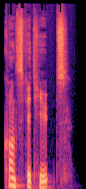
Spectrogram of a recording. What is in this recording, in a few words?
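"constitutes", British English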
